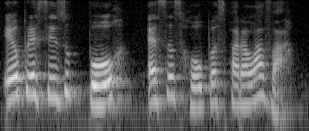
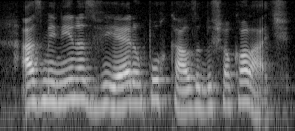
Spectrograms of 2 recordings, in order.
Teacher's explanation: a pronúncia do pôr com acento circunflexo é um pouquinho mais fechada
